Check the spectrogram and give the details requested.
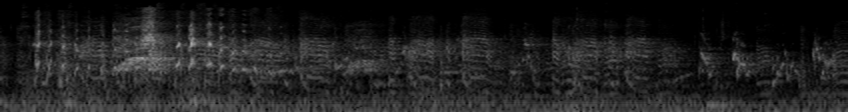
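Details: Budgerigar song for mating stimulation: a loud burst of rapid rattling, squawky notes at the start, fading into soft continuous twittering.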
